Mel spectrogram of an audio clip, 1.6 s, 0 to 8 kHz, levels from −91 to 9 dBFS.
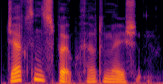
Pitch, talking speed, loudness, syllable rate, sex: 115 Hz, 145 wpm, -21 LUFS, 6.2 syllables/s, male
